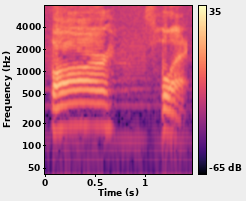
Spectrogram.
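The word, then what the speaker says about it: fartlek: It's Barfleck. It's Swedish. Barfleck.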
